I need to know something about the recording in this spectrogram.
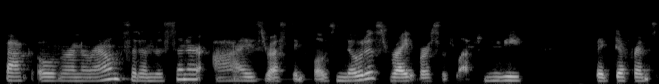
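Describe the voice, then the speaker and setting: A woman teaching yoga and meditation, giving gentle, soothing, unhurried guidance with pauses between instructions. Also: lowish voice, vocal fry, no room sound, highs cut off.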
